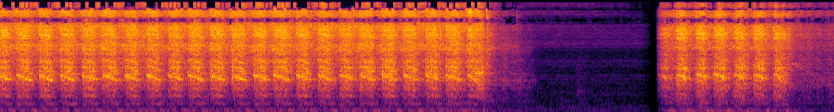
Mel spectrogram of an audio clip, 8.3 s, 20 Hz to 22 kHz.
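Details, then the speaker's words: Turbo Honda Accord CB7 before dyno, new distributor, fuel pump and flex fuel sensor: steady starter cranking about two and a half beats per second, pause, more cranking, never fires; ECU had no power due to fuse issue. "I got the fuse situation figured out why the ECU wasn't coming on"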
